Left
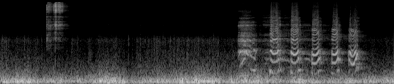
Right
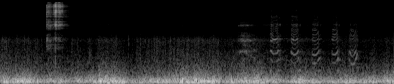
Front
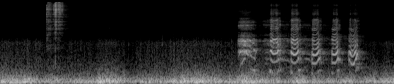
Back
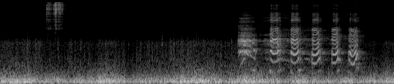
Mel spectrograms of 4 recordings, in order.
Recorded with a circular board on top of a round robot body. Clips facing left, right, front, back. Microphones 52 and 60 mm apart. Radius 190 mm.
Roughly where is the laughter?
Left.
